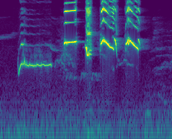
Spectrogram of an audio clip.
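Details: A singing oriental magpie-robin, called kacer, used to set off other birds' song: a long rising-then-level whistle followed by four loud, buzzy, swooping notes in quick succession.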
